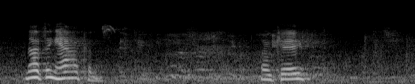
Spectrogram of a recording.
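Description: An elderly woman speaks into a microphone.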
